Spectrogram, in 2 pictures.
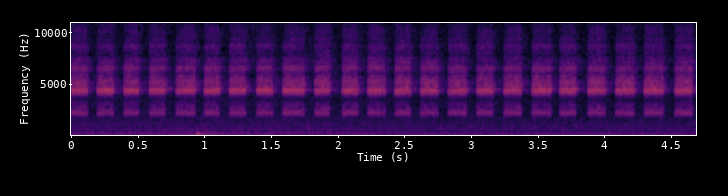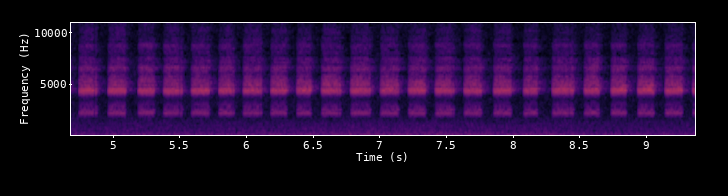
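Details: Larnaca municipal park cicadas in full chorus, a sharp metallic buzz pulsing quickly and regularly; a single short knock sounds near the start, otherwise only faint wind below.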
